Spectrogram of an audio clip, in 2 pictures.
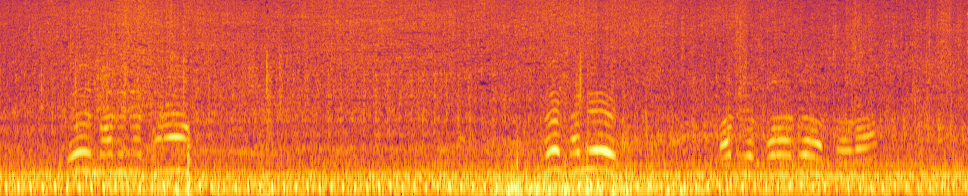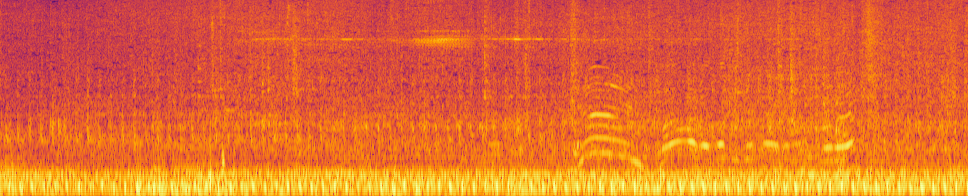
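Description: A man calls out loudly in short bursts.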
